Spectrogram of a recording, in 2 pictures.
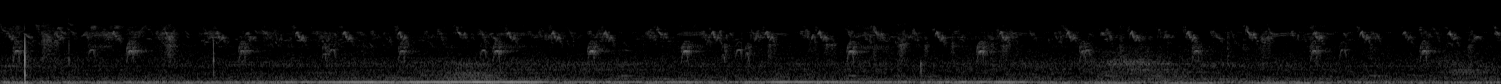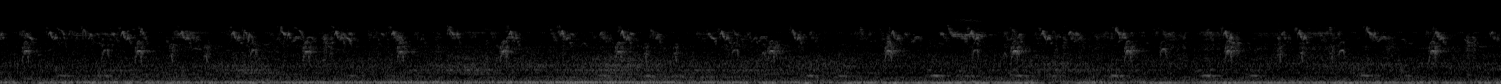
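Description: A chorus of small birds chirping, with many short rapid chirps overlapping. A low steady hum runs under it for roughly the first ten seconds.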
